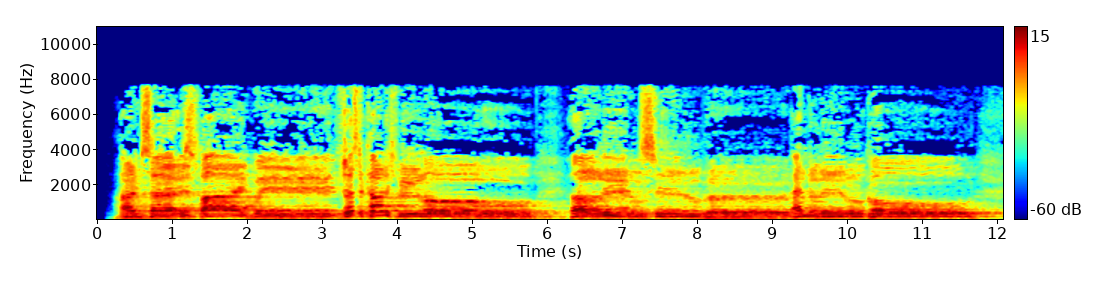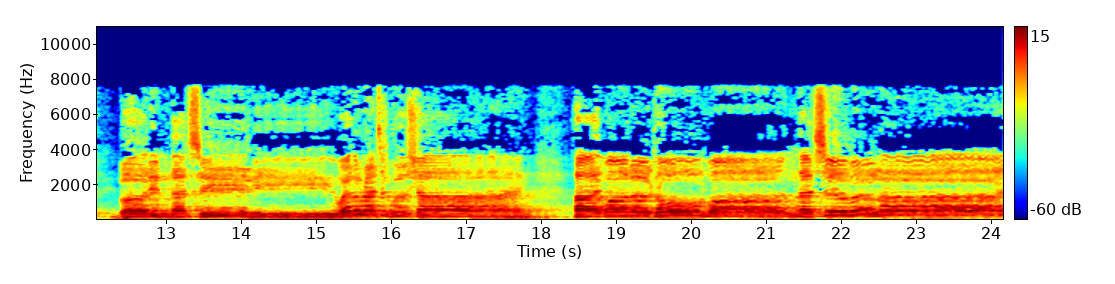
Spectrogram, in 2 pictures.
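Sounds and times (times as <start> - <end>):
a cappella hymn: 0.2 - 24.1.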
